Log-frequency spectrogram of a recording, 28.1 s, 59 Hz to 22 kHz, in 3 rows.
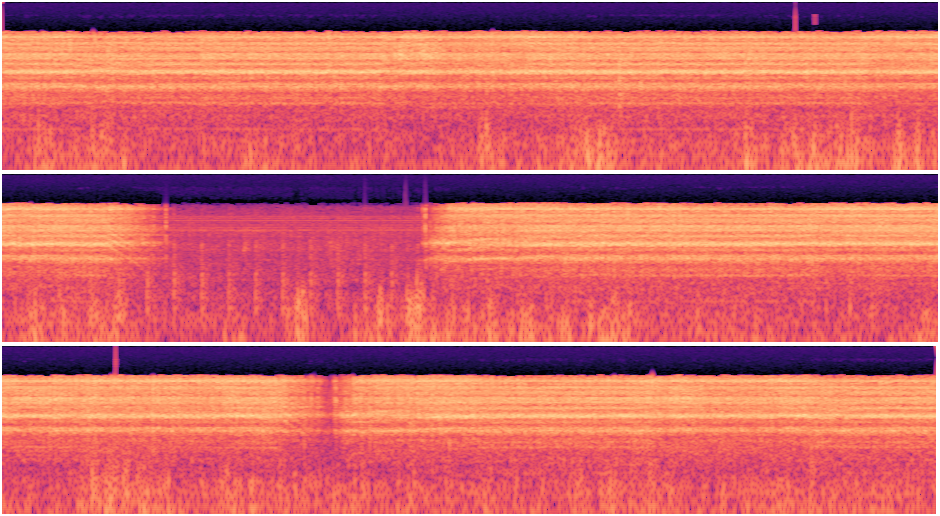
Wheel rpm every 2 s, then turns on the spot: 160, 160, 160, 160, 160, 60, 10, 150, 160, 160, 150, 120, 160, 160.
none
